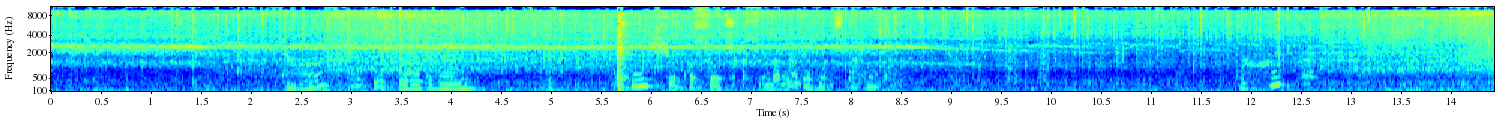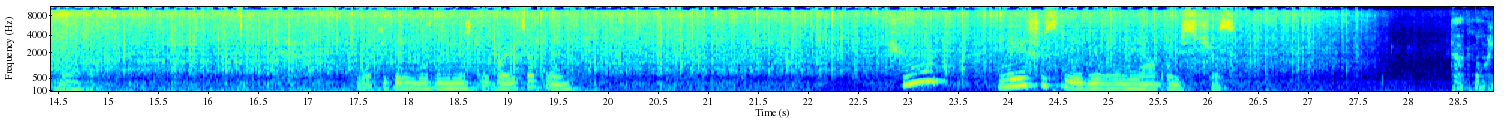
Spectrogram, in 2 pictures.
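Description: Butter and egg-soaked bread sizzle steadily in a hot frying pan.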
